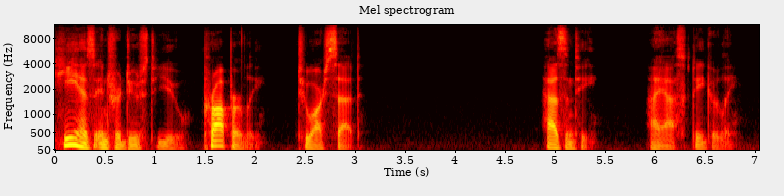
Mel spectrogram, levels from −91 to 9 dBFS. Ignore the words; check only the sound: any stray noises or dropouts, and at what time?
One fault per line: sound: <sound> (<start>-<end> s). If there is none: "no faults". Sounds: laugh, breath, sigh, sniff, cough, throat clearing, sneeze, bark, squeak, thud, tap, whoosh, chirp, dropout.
no faults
